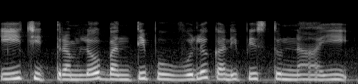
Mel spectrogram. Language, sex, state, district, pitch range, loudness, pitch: Telugu, female, Telangana, Hyderabad, 225-255 Hz, -16 LUFS, 240 Hz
